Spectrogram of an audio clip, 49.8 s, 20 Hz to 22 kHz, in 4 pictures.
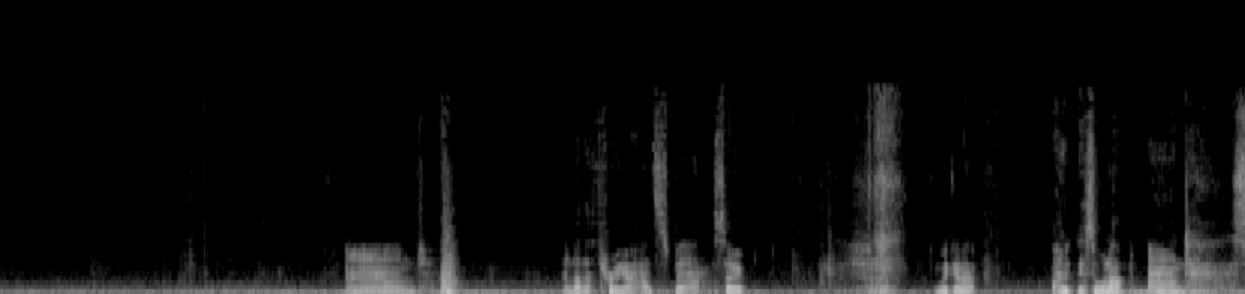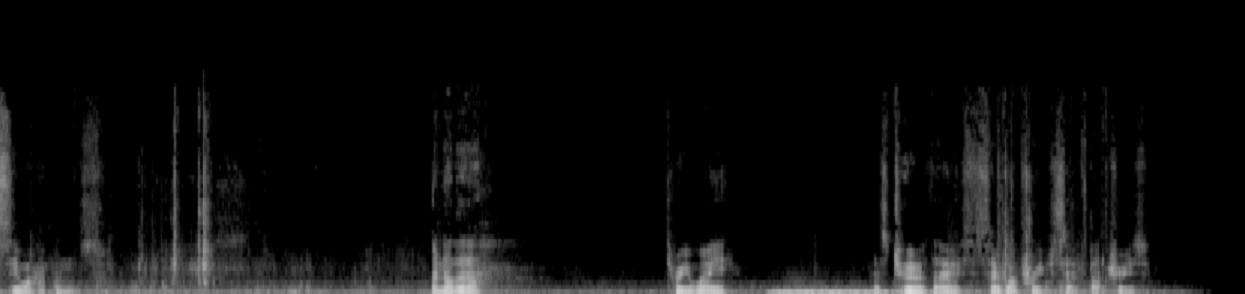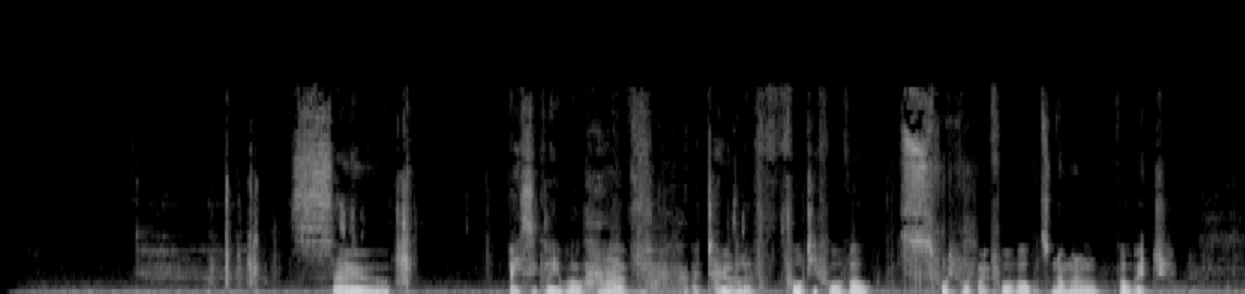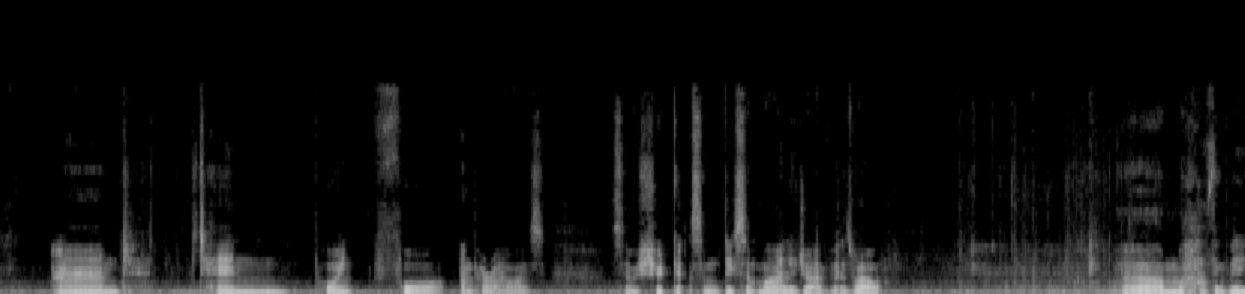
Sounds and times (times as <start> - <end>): Speech: 3.4 - 4.4, 5.6 - 7.5, 9.3 - 9.9, 10.5 - 13.6, 16.8 - 17.4, 19.1 - 19.8, 21.2 - 24.0, 27.8 - 28.9, 30.0 - 36.7, 37.9 - 42.8, 43.5 - 46.3, 48.5 - 49.8.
